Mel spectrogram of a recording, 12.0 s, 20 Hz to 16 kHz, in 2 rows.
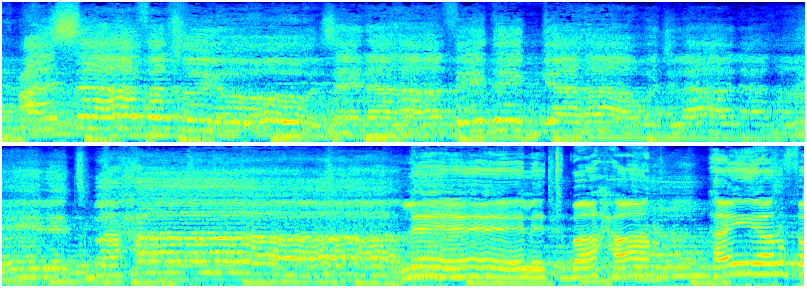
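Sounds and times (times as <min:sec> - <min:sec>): low vocal drone: 0:00.0 - 0:12.0
voices chanting wordless melody: 0:00.0 - 0:12.0.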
